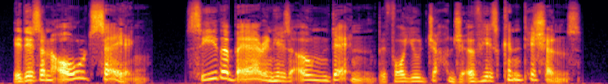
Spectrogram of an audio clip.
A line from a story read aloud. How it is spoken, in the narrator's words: croaked the raven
